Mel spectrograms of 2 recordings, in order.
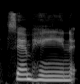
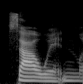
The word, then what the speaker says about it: Samhain: but a lot of people pronounce it Samhain. It's not completely wrong, but if you want to, kind of pronounce it like the Celts would, it's closer to Sow-en, like sow, like a cow, and Sow-en.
